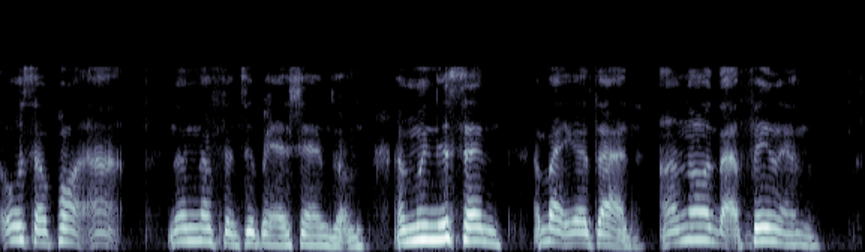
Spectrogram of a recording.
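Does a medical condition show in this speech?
Yes: motor neurone disease; diagnosed after months of speech difficulties, sees speech therapist; looks physically fine, speech affected, tested Google's Relate accessibility product; speech sounds different, listeners mistake it for stroke, relatives abroad tell her not to speak.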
